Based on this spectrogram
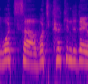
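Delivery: ordinary talk, nothing marked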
